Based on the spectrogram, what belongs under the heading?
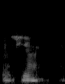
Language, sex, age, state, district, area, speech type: Punjabi, male, 18-30, Punjab, Firozpur, rural, conversation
